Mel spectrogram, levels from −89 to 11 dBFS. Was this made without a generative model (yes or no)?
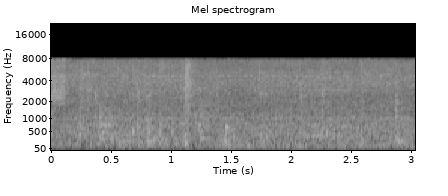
yes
